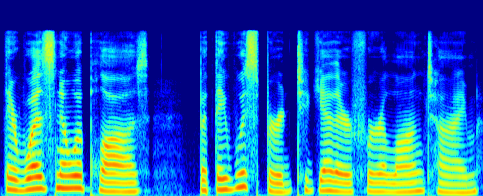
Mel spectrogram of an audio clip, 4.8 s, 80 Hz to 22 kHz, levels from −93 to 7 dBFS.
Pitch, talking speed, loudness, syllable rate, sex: 195 Hz, 150 wpm, -19 LUFS, 4.5 syllables/s, female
